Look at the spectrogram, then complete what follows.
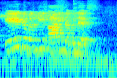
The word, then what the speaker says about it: address: So ADDRESS does it happens with this also?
